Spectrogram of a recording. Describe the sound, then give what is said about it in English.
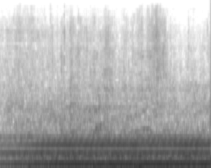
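A boat loaded with about a dozen large sacks of jagua fruit motors upstream on a river: the motor drones steadily with a constant engine hum and harmonic whine, with water and wind rushing underneath, continuous throughout. “The men load about a dozen large sacks of jagua onto a boat and head upstream.”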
